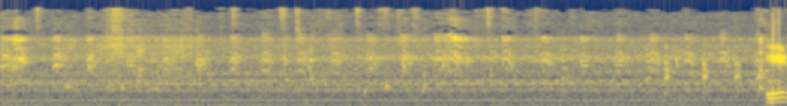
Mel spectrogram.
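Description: Chickens cluck and chirp softly nearby.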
